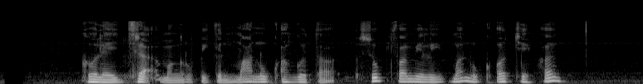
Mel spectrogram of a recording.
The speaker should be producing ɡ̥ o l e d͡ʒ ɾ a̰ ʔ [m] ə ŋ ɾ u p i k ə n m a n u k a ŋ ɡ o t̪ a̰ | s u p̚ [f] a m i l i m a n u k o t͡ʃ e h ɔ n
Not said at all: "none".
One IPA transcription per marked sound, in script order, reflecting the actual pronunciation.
m, f

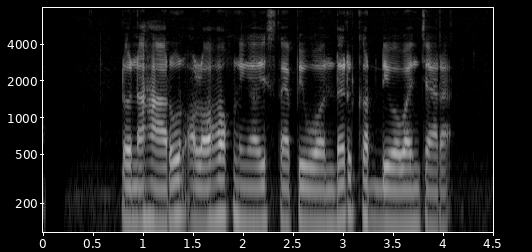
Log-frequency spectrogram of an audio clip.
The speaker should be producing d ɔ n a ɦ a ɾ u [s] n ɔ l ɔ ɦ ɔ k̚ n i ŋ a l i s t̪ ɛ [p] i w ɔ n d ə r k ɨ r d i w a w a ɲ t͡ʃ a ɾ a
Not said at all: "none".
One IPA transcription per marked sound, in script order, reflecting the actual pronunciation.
none, p

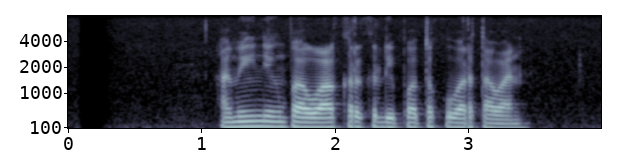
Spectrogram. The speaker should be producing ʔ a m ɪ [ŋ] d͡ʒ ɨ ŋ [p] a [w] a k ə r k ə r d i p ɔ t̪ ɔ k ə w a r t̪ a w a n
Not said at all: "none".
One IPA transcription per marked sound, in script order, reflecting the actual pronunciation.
ŋ, p, w

